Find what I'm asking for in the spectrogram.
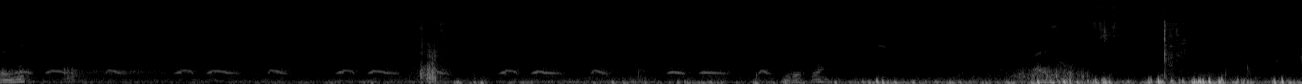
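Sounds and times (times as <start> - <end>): bird calling: 0.0 - 8.0.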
